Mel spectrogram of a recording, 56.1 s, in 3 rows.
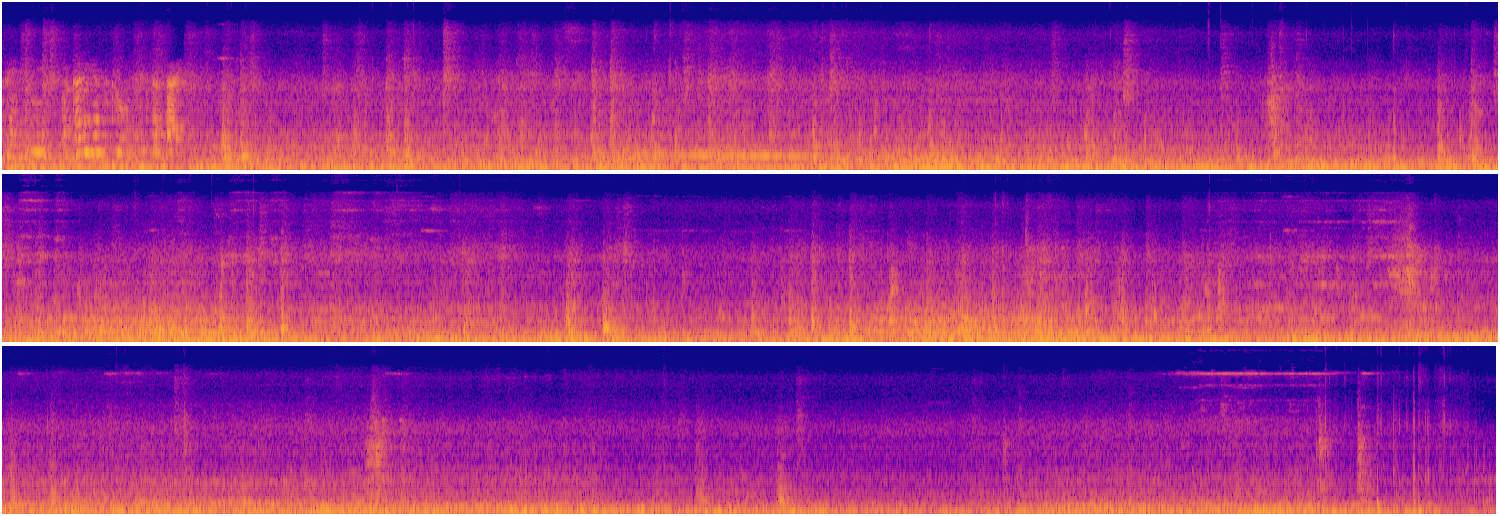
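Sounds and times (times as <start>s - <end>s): train braking: 51.8s - 54.7s
wheel squeal: 51.9s - 54.7s.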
